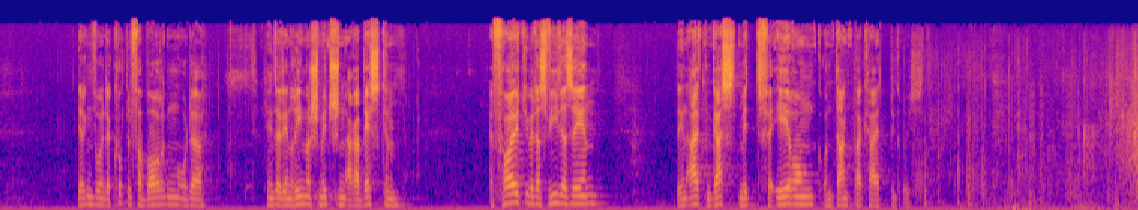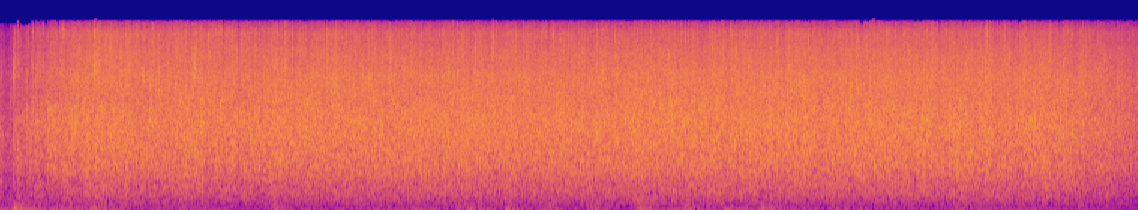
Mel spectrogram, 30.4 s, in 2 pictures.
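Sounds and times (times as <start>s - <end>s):
speech: 1.0s - 5.5s, 6.5s - 8.1s, 9.0s - 12.6s
crowd applauding: 14.2s - 30.3s.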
